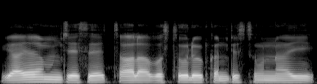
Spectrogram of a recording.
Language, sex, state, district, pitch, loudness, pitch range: Telugu, male, Telangana, Mahabubabad, 100 Hz, -16 LUFS, 95-105 Hz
